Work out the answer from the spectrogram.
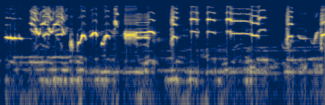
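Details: Oriental magpie-robin delivering rapid, excited song to rile other magpie-robins: harsh buzzy bursts, twittering runs and ringing whistled notes packed closely together, with a soft steady tone underneath.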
